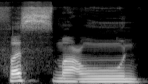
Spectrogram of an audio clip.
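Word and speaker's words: فاسمعون: अच्छा इधर भी देखें फस्म हमजा साइलेंट हो गया ना जी सर उससे पहले फ आया हुआ है तो बीच में इस हमजा को नहीं बोलते लिखते हैं लेकिन बोलते नहीं है ठीक है लिखते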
